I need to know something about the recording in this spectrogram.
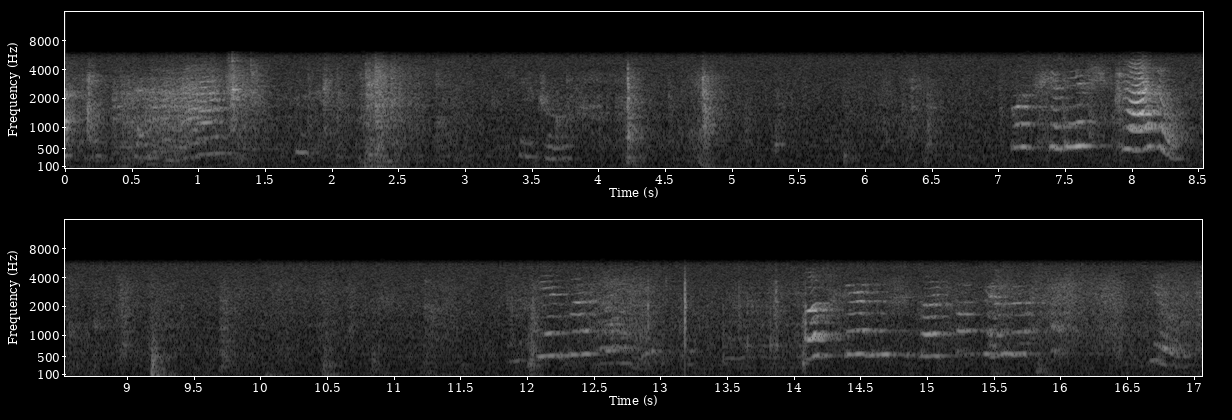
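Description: A toddler babbles and chatters nearby.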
